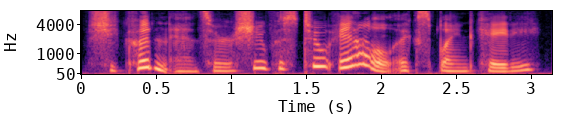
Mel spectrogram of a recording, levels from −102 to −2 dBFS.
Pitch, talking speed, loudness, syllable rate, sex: 235 Hz, 170 wpm, -19 LUFS, 4.7 syllables/s, female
